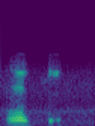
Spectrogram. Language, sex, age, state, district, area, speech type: Marathi, male, 18-30, Maharashtra, Yavatmal, rural, conversation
